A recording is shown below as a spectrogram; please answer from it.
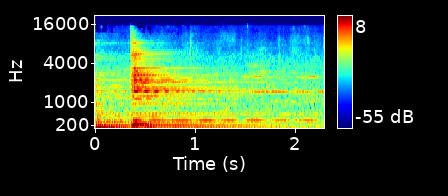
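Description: Acoustic guitar's closing chord: strummed once about a third of a second in, then left ringing as it slowly fades.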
